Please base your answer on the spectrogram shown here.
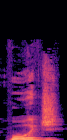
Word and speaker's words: Łódź: Ça se prononce comment? Łódź.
